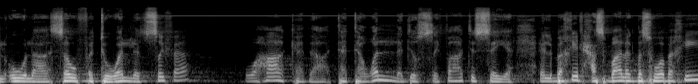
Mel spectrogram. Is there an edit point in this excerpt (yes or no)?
no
